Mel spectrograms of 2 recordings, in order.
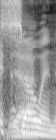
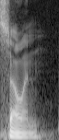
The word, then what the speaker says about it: Samhain: Soin, it would be. Samhain, it's pronounced Soin. – Oh, really? – Oh, really? – Yeah, it's an Irish word.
